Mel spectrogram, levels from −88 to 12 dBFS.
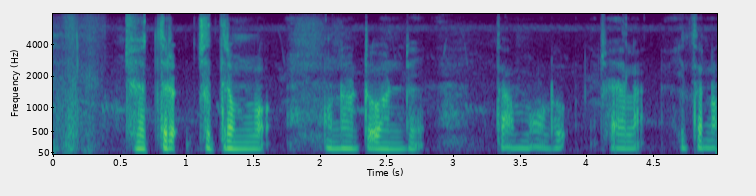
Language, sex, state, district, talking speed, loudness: Telugu, male, Andhra Pradesh, Manyam, 85 wpm, -24 LUFS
